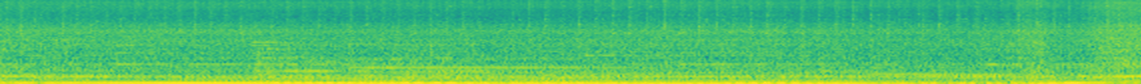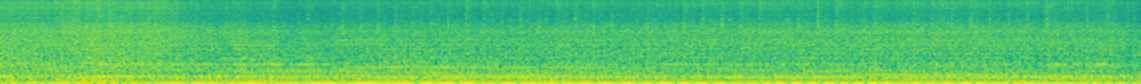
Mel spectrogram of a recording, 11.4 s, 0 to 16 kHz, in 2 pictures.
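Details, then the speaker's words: Audi 200 Quattro Turbo after timing kit and some ancillaries were replaced and fresh fuel added; steady, deep engine rumble at an even pace with no knocking, ticking or misses, starting and running correctly. "démarre toujours il tourne correctement on va dire qu'on a réussi"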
